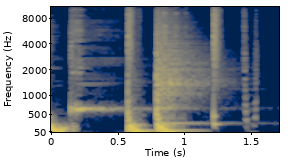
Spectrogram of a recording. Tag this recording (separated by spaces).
loop syncopated drum 140bpm dubstep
